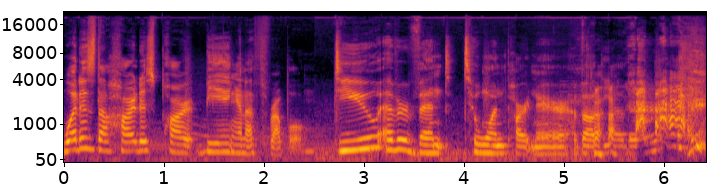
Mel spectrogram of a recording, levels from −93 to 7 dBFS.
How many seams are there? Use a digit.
1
